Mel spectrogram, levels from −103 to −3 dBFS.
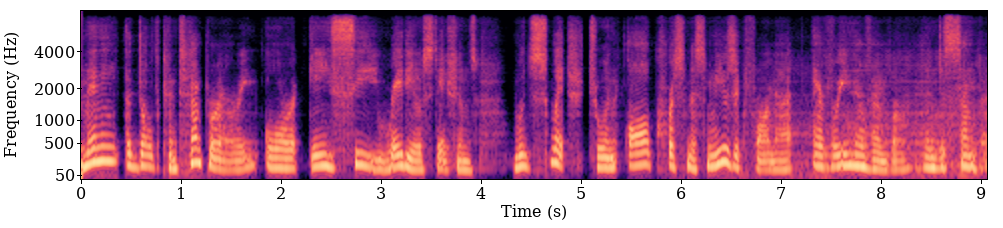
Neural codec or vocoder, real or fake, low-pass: codec, 24 kHz, 1 kbps, SNAC; fake; 7.2 kHz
